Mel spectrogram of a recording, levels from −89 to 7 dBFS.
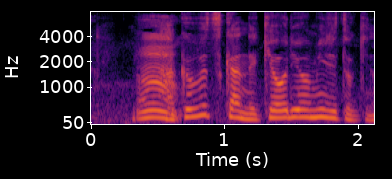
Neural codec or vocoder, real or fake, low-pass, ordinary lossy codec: none; real; none; none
